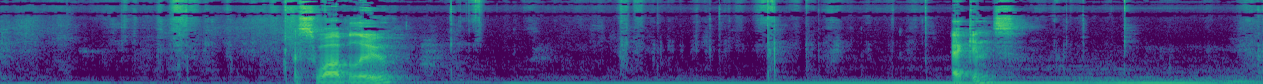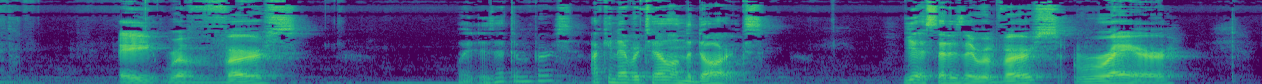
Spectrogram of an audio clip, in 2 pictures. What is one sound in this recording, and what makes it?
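Trading cards slide and rustle softly against each other in someone's hands.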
